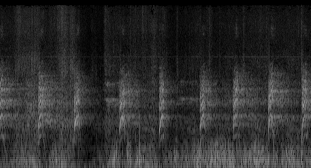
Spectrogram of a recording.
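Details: Nora, a dog at work on wild boar, barks in a quick series of about nine loud, ringing yelps across six seconds, with a brief pause near the second mark, over low background rumble.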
